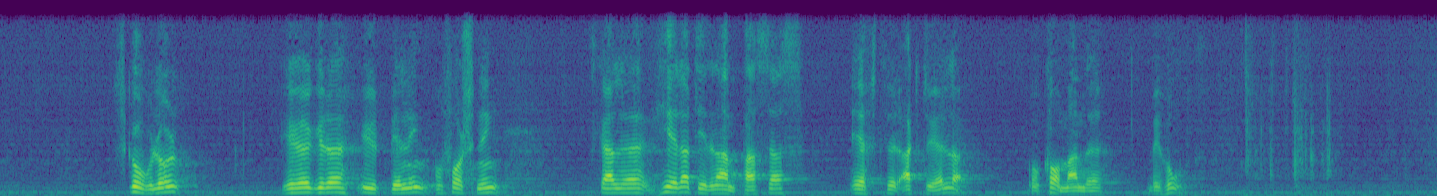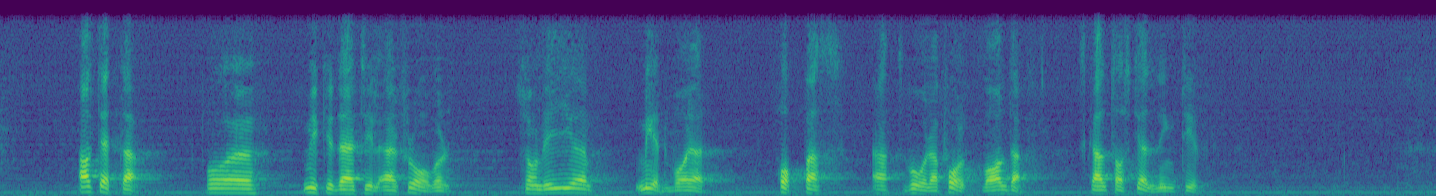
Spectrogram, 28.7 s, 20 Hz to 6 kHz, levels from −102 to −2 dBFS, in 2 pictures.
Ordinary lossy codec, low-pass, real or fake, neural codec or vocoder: none; 5.4 kHz; fake; codec, 16 kHz in and 24 kHz out, 1 kbps, XY-Tokenizer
